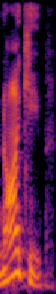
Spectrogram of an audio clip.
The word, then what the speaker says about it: Nike: Affleck and screenwriter Alex convery have filled this jordan-sized void at the center of the movie with Marketing Executives from Nike which rhymes with bikey BTW to settle that age-old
